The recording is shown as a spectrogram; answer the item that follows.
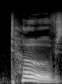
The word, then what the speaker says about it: toves: as in arrived and Toves is pronounced as to rhyme with groves again the first Oh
